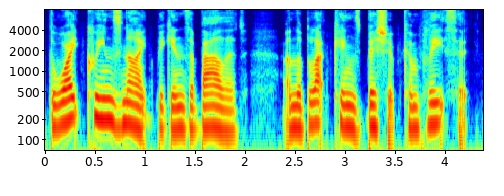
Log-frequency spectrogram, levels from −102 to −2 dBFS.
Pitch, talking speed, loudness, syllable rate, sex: 160 Hz, 190 wpm, -20 LUFS, 5.2 syllables/s, female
